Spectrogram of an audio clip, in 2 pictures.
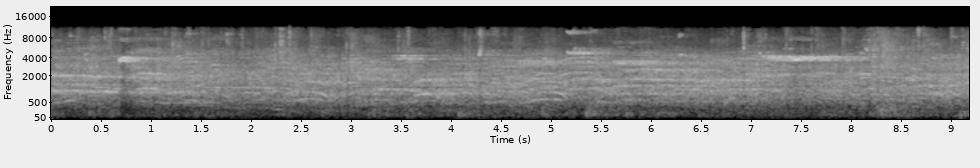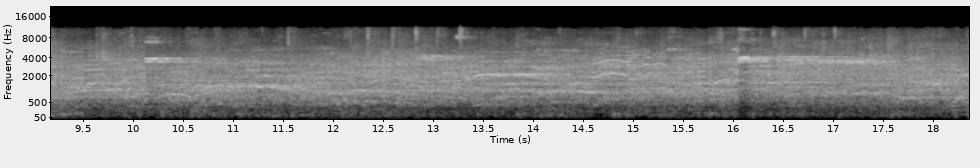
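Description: Busy, echoing volleyball hall: volleyballs being hit and bouncing on the hardwood floor, with many overlapping voices of players and spectators.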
